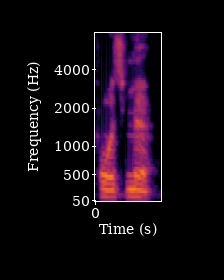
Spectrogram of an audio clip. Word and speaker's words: Portsmouth: It spells Portsmouth, but they pronounce it Portsmouth, United Kingdom.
